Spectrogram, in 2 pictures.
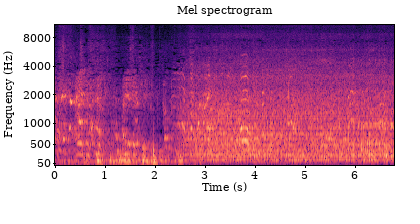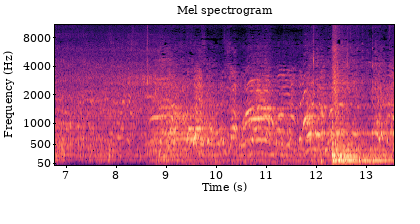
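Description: A crowd of men and women shouts and clamours outdoors.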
